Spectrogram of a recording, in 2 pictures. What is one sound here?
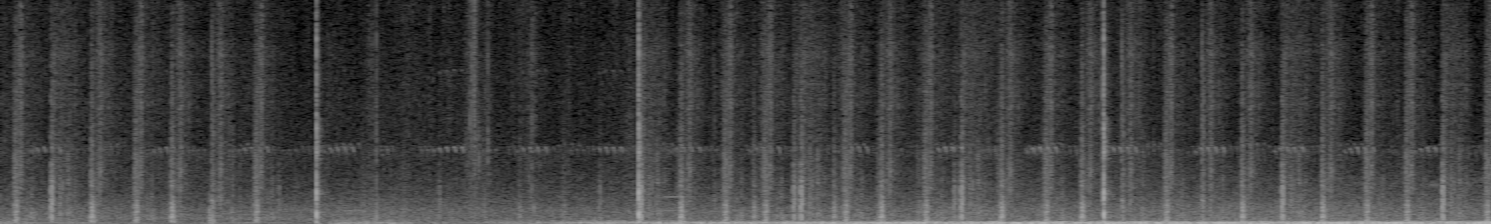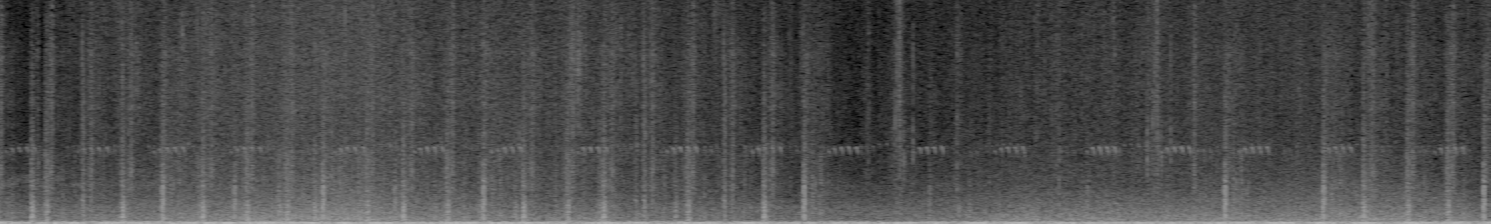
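Footsteps tread steadily on dirt.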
